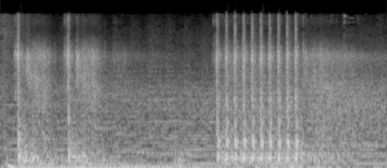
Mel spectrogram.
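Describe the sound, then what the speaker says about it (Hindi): Automatic weapon fire at an Indian Army firing range near Tawang: heavy, close shots ring out, then a rapid burst of about nine evenly spaced rounds, loud and sharp with no talking. "यहाँ पे हर कैलिबर के हथियार का यहाँ पे फायरिंग होते हैं"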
